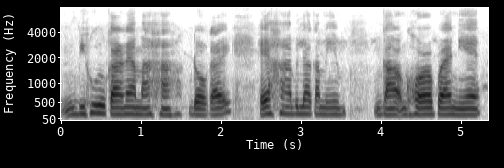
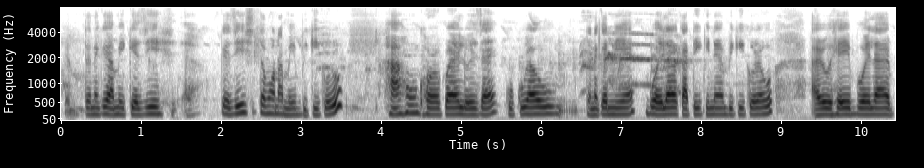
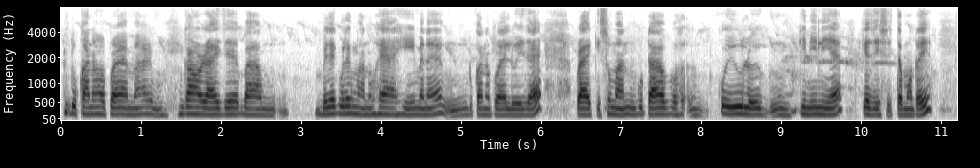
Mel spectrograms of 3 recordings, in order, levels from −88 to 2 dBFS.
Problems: none marked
